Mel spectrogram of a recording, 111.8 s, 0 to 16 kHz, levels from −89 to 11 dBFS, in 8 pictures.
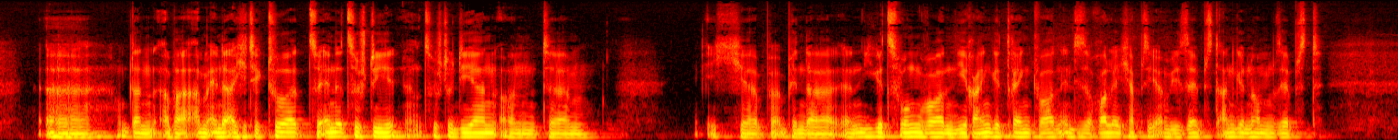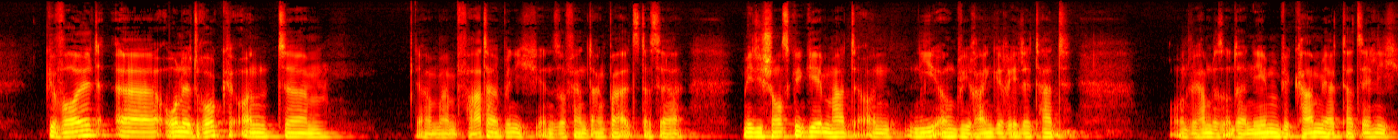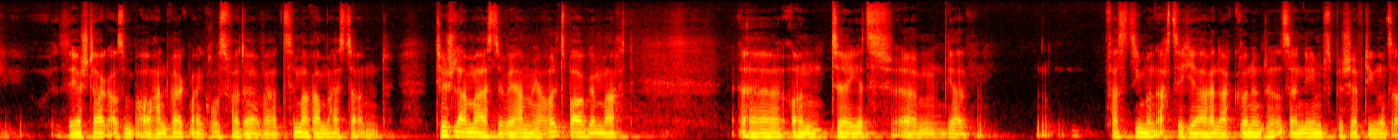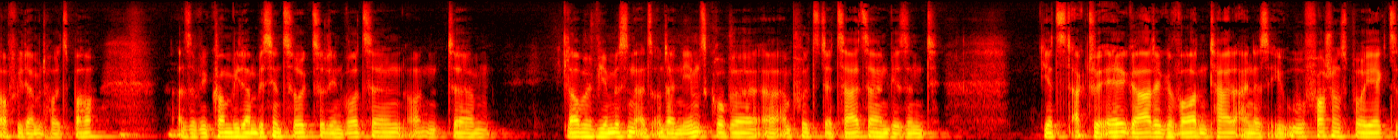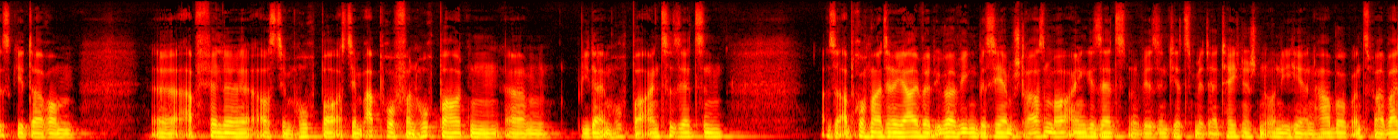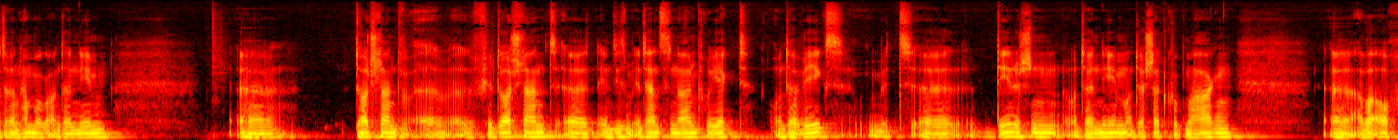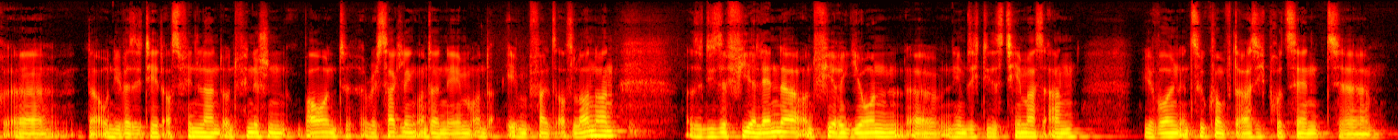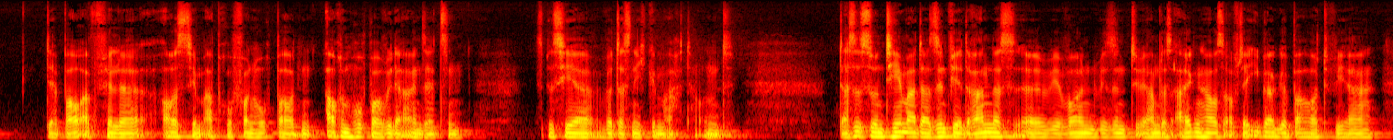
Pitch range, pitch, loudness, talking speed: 95-105 Hz, 100 Hz, -19 LUFS, 145 wpm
